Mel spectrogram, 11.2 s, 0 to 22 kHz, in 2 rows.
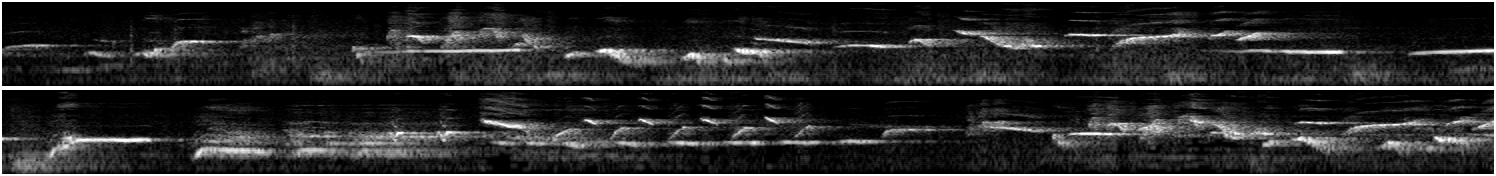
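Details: A white-rumped shama sings continuously at a singing contest on 7/25/16. The song is a rich, unbroken stream of varied whistles, slurred notes and fast stuttering trills, with drawn-out pure whistles mixed in.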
